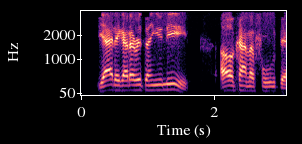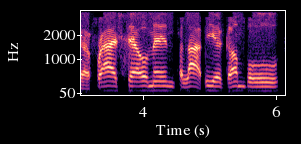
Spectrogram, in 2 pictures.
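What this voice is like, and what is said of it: Noticeable regional accent. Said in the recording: “you got the accent going on. I love it.”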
